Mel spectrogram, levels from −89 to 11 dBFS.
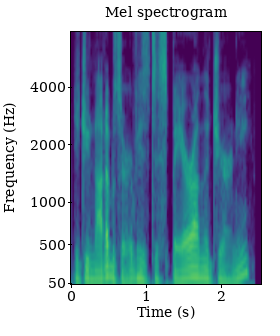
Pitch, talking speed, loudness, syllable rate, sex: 100 Hz, 210 wpm, -19 LUFS, 5.4 syllables/s, male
